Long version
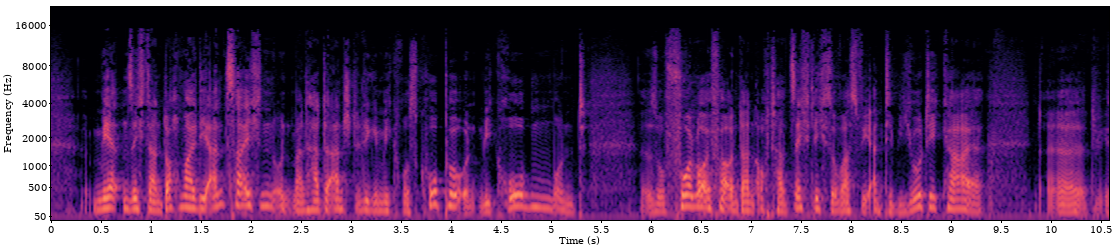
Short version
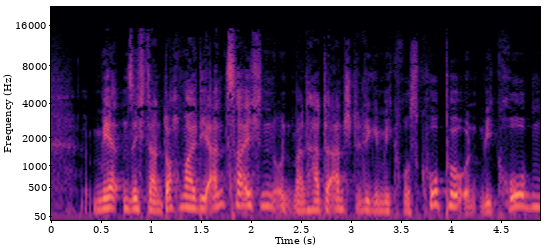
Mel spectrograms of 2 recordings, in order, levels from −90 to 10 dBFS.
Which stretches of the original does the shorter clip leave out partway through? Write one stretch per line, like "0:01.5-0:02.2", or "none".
none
